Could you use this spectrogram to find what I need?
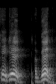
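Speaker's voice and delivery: high, loud flustered refusal; declining politely. Retold or imitated. Streamer turning down the stranger, high flustered voice. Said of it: "I'm like".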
